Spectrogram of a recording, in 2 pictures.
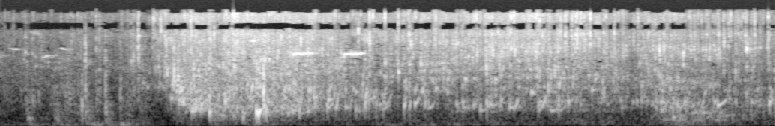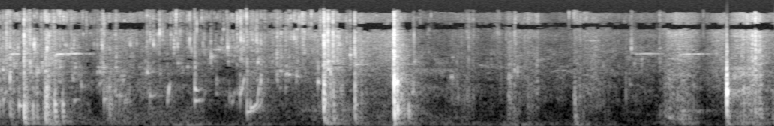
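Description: Pool water sloshing and splashing for a few seconds as a skimmer net is swept through it, then water dripping and trickling off the lifted net. A single sharp tap comes about eight seconds in.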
